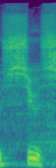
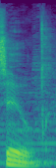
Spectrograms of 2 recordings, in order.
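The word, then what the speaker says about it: sous: with Sydney K's New Seuss Chef par it it's pronounced Sue oo I don't know about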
